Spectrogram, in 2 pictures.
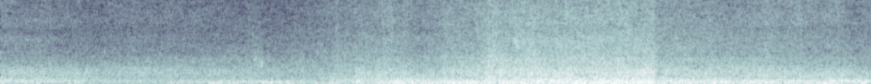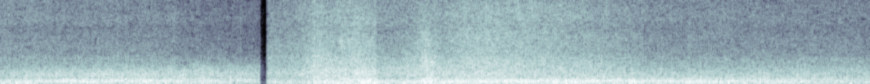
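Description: Rushing ocean surf and spray with wind buffeting the microphone, swelling a couple of seconds in, with a momentary dropout a little past the middle.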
